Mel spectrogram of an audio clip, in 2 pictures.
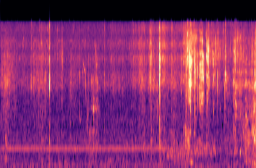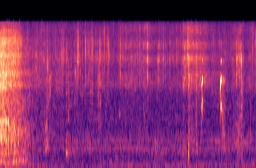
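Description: African elephants drinking: water splashing and pouring from their trunks, loudest in two rushing spells around the middle, with scattered clicks and a few short bird chirps near the end.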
